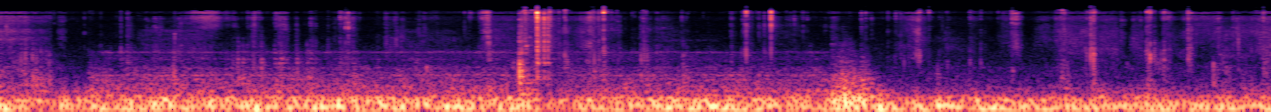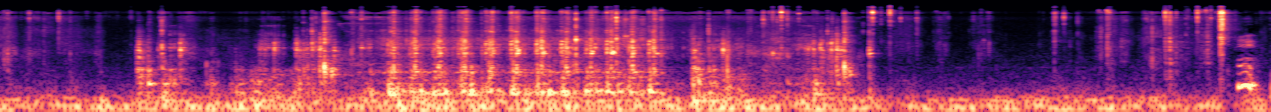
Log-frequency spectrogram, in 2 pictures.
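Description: Juki industrial sewing machine stitching a fabric tab onto the end of a zipper, in a rhythmic run lasting several seconds past the middle. Before it come lighter clicks and handling of the fabric and zipper, and a low hum runs throughout.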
